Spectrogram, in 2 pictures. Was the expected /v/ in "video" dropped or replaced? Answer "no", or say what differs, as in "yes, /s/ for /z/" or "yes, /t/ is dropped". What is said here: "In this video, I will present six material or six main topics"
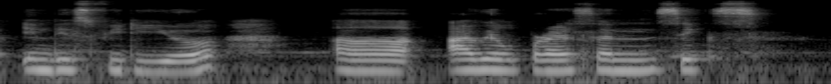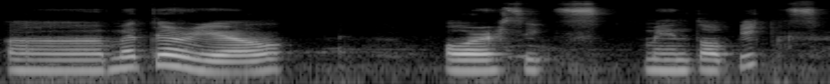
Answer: yes, /f/ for /v/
